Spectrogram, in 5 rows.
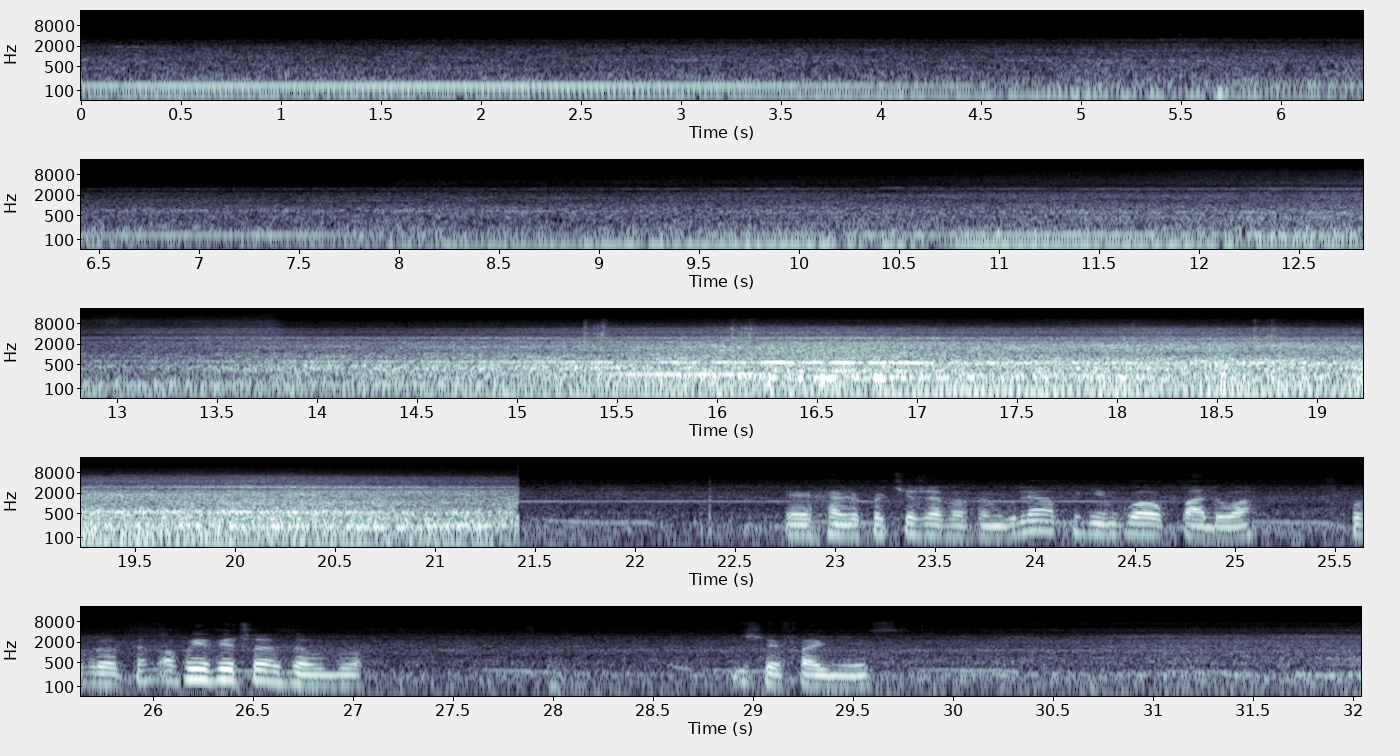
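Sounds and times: train rumble: 0:00.0 - 0:21.5
electric whine: 0:05.7 - 0:32.0.

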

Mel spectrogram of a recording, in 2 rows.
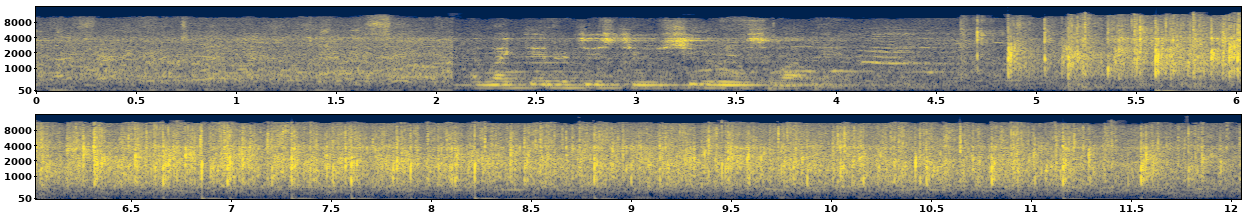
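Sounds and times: audience applause: 0:04.8 - 0:12.0.

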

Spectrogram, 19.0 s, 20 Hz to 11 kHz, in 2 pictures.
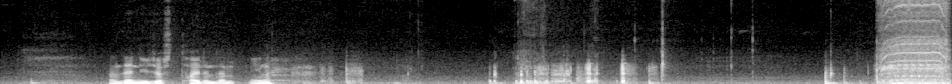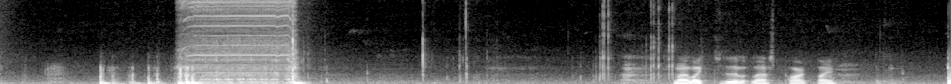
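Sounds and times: cordless drill driving bolts: 0:08.7 - 0:09.6, 0:11.2 - 0:12.6.

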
